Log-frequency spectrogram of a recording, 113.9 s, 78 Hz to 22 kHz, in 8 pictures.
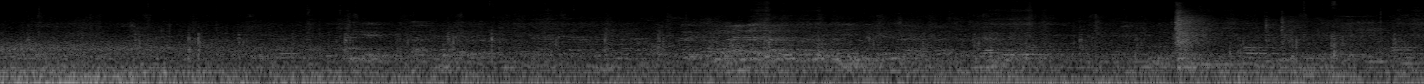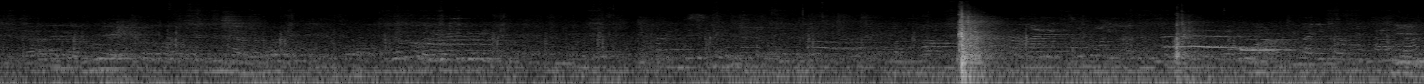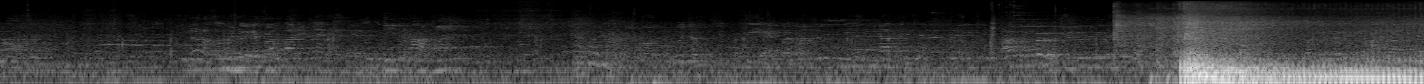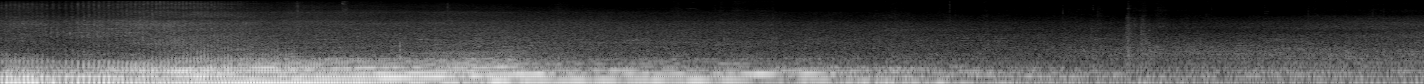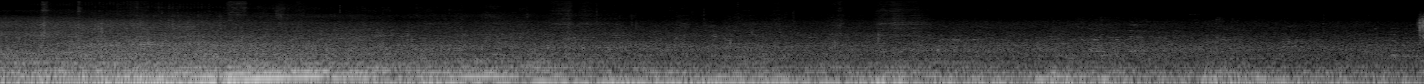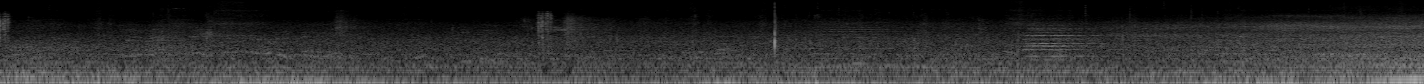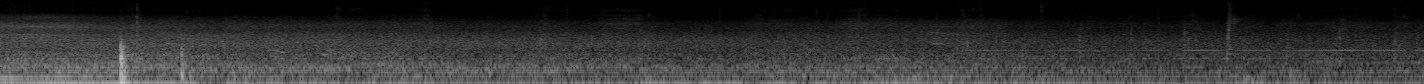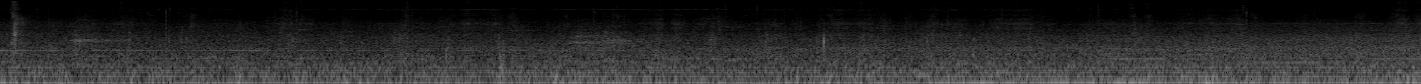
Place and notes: Ascolto il tuo cuore, città. I listen to your heart, city. Several chapters **SCROLL DOWN FOR ALL RECORDINGS** - Ferragosto noon bells in the time of COVID19 Soundwalk
Ferragosto noon bells in the time of COVID19" Soundwalk
Chapter CLXXXI of Ascolto il tuo cuore, città. I listen to your heart, city
Sunday, August 15th, 2021, San Salvario district Turin, walking to Corso Vittorio Emanuele II and back, crossing Piazza Madama Cristina market. More than one year and five months after emergency disposition due to the epidemic of COVID19.
Start at 11:46 a.m. end at 00:33 p.m. duration of recording 37’27”
The entire path is associated with a synchronized GPS track recorded in the (kmz, kml, gpx) files downloadable here:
